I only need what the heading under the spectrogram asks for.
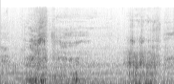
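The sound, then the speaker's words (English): A person growls and snarls like a large, dark gray and black wolf backing up, two rough, throaty bursts separated by a brief quieter pause. “Backing up a little bit, snarling.”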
